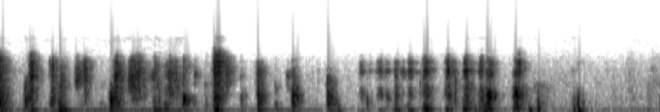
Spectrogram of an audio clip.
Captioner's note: pounding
